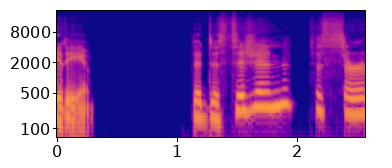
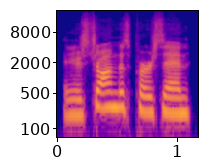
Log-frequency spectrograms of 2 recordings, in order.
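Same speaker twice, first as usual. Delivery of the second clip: exasperated rush; 6 semitones higher, 4 dB louder than usual. Retold or imitated. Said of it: "He's like".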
